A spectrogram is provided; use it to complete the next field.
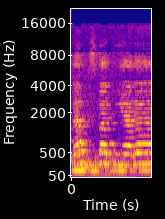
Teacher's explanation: مد منفصل کے لیے کہا جاتا ہے کہ مد منفصل کا کھینچنا بھی جائز ہے اور نہ کھینچنا بھی جائز ہے۔ اگر ہم قرآن سیکھ رہے ہیں اس لیے ہم اس کو کھینچیں گے۔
